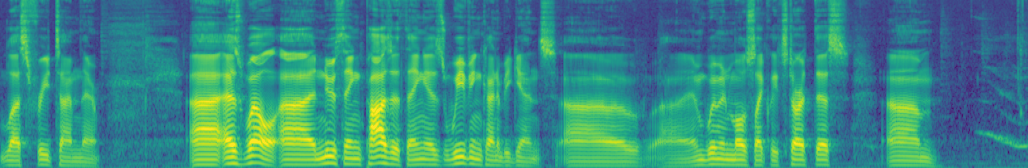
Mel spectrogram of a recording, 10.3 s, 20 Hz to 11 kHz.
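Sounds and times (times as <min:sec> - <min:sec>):
speech: 0:00.1 - 0:01.2, 0:01.9 - 0:09.4
dog whining to go outside: 0:09.7 - 0:10.2.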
